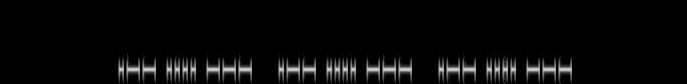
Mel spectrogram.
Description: Morse code, heard as a keyed tone, about 32 wpm, 700 Hz. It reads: WHO WHO WHO
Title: Top 100 Words Repeated 30wpm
